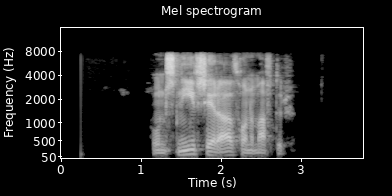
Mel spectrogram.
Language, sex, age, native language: Icelandic, male, 30-39, Icelandic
